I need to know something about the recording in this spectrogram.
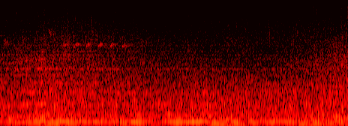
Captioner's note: waves crashing on the shore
